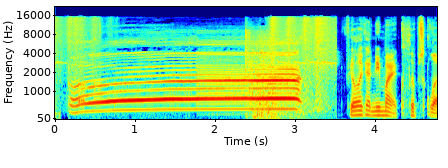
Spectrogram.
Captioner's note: rising shouting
